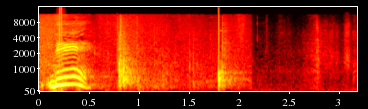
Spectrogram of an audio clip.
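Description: Clothing rustles as a woman stands up quickly.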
